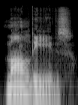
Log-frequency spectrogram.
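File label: "maldives", English; gcompris; geography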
